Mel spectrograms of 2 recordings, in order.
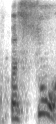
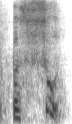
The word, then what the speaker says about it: pursuit: one is an introduction perhaps it's pronunciation that is not too clear in her pursuit of excellence or pursue of something it should be in her pursuit okay pursue is a verb pursuit is a noun so in her pursuit for something i suspect is the pronunciation all right this one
